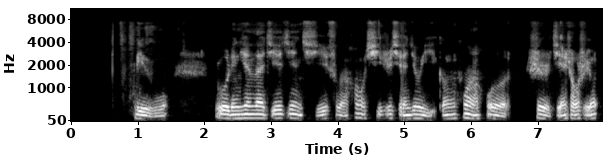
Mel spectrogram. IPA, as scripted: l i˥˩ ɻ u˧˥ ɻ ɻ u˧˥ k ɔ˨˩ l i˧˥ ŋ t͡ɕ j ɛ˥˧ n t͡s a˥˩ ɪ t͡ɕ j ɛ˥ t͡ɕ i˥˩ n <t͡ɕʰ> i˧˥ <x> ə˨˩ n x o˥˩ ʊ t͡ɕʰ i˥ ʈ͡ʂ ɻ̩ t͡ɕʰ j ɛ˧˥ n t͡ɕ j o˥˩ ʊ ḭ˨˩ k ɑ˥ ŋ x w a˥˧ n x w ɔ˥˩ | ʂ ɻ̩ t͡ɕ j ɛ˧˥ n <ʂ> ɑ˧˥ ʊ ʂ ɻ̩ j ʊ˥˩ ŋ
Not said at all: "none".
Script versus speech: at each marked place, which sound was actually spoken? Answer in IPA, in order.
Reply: t͡ɕʰ, f, ʂ

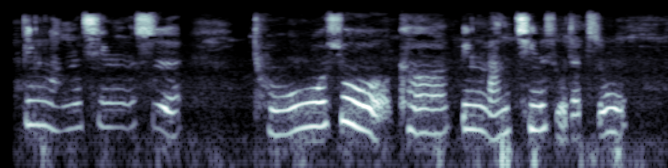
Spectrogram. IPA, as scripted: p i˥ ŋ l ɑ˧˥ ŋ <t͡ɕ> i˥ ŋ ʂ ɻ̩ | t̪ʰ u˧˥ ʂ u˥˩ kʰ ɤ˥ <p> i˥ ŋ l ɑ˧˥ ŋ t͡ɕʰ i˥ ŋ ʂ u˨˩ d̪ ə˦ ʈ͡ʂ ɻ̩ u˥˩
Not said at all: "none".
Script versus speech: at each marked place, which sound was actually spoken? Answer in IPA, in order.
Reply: t͡ɕʰ, p

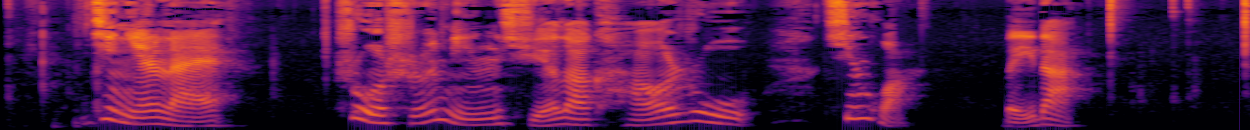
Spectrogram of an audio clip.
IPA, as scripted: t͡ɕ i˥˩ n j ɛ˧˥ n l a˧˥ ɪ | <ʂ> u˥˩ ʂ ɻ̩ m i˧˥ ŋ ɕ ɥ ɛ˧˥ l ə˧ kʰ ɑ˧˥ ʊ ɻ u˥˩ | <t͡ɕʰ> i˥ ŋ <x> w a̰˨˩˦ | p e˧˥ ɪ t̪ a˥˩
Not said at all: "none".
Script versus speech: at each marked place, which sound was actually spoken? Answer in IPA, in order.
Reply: ʂ, t͡ɕʰ, x

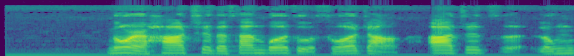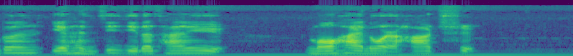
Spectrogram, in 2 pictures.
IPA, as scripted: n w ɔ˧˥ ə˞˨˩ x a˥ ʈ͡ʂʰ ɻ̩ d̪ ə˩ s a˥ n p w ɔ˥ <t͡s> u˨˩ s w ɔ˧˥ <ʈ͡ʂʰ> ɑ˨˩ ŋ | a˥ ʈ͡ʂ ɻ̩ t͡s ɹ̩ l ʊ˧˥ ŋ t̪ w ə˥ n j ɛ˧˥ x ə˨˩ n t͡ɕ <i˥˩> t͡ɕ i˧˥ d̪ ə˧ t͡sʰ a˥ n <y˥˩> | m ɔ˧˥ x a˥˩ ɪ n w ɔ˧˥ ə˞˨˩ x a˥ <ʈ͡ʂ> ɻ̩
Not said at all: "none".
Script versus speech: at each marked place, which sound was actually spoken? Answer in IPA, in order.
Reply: t͡s, ʈ͡ʂ, i˥, y˥˩, ʈ͡ʂʰ

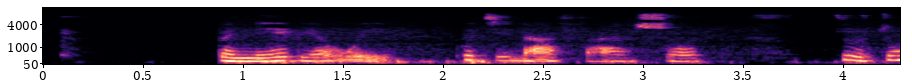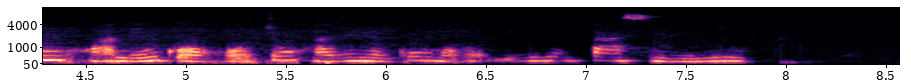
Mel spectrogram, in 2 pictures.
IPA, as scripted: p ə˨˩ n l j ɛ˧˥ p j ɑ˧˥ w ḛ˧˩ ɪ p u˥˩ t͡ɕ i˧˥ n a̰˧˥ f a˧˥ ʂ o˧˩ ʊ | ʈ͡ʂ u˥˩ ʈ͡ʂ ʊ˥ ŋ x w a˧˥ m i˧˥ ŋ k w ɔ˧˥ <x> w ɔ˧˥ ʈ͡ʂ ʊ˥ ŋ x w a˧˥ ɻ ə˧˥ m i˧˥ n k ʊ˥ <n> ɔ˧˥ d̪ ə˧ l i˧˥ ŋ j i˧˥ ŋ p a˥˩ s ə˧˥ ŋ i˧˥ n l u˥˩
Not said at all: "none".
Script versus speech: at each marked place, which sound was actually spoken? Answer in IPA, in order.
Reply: x, ŋ

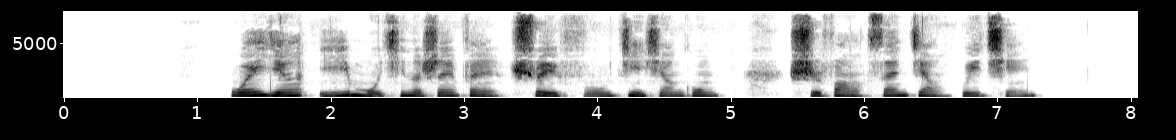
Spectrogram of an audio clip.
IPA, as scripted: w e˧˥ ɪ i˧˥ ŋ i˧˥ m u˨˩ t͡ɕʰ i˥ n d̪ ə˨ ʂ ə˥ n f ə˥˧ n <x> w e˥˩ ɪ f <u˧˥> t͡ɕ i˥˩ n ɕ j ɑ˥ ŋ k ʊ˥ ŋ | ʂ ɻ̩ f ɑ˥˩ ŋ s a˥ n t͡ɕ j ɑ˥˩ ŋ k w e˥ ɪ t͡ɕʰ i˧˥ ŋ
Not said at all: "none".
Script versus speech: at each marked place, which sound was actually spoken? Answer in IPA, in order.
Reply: ʂ, u˧˥

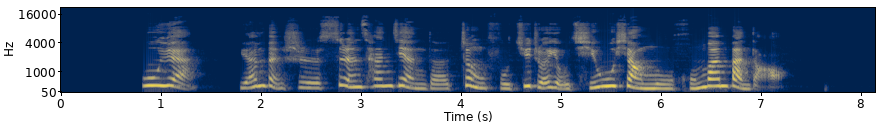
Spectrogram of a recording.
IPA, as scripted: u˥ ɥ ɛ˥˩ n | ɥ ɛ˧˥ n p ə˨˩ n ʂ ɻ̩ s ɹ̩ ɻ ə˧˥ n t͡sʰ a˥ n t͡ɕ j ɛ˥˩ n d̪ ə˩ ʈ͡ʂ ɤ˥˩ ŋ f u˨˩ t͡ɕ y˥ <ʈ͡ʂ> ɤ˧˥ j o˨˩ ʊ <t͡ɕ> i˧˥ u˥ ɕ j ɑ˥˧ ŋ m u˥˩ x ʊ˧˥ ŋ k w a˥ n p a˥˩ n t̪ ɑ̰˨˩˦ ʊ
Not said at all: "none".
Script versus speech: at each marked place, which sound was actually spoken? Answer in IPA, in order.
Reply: ʈ͡ʂ, t͡ɕʰ

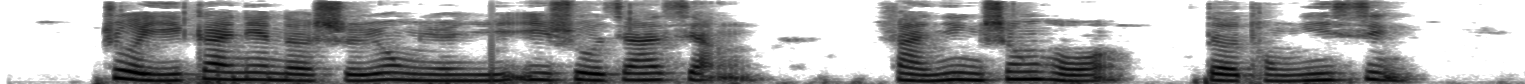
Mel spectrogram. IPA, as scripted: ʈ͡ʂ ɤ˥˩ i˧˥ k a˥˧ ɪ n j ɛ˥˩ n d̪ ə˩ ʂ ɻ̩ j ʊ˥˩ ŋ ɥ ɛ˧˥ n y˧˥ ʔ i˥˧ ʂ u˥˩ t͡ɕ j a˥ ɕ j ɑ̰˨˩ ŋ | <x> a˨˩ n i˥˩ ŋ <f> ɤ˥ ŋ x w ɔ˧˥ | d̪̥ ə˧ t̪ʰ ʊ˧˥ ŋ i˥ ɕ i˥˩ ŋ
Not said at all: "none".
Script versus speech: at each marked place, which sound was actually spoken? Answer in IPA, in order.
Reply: f, ʂ

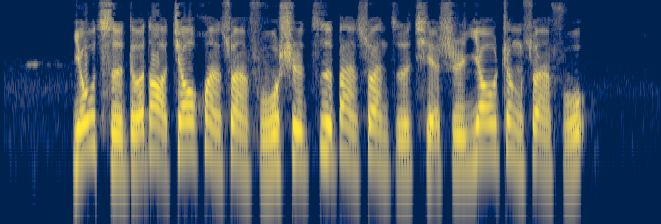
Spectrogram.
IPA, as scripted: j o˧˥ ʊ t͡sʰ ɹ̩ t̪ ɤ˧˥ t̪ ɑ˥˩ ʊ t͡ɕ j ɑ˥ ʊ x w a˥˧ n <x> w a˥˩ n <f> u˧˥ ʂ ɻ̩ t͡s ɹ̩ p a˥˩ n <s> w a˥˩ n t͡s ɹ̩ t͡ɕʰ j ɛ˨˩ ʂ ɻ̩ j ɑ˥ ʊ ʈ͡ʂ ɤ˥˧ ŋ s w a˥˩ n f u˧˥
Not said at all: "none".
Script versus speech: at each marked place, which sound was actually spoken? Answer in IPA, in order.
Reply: s, f, s

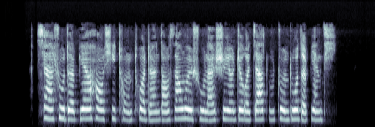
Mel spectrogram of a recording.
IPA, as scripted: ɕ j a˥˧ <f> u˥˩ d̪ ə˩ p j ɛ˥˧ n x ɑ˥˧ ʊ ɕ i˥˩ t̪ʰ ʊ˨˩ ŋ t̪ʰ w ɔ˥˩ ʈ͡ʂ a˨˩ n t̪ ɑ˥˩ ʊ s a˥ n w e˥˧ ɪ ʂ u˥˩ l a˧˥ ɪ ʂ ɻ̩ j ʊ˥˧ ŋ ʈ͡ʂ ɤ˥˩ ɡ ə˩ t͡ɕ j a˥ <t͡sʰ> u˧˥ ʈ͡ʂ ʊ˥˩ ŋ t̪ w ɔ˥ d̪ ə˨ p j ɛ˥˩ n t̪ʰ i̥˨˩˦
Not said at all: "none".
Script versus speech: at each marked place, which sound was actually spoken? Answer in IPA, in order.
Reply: ʂ, t͡s

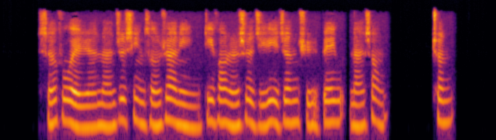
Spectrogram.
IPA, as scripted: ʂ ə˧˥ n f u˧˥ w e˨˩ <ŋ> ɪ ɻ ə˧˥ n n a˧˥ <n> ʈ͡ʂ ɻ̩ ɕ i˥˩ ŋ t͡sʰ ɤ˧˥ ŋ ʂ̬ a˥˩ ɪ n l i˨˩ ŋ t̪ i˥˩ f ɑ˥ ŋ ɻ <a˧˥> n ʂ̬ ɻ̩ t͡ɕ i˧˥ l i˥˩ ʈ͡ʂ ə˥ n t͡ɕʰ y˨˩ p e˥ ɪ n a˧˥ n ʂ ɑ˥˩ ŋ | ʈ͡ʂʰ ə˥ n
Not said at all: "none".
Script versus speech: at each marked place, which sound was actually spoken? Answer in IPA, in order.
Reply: none, n, ə˧˥

